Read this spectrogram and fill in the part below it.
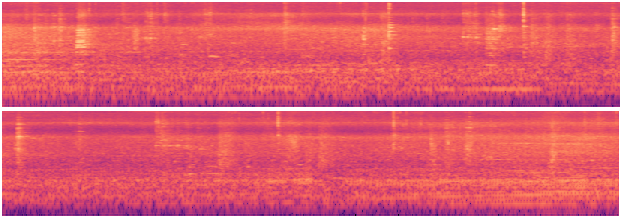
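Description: Metal utensils clink and scrape against a pan and a hot griddle.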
